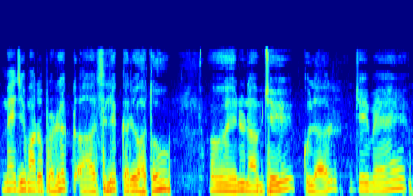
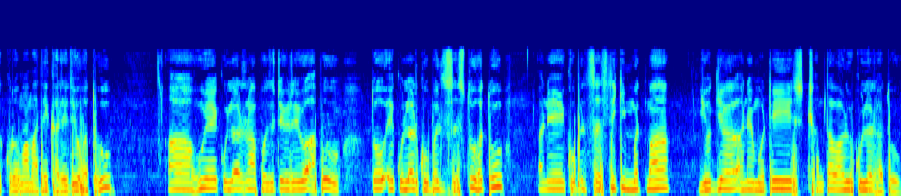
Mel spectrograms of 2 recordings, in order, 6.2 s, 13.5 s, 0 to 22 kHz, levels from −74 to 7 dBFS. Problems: background sounds at intervals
